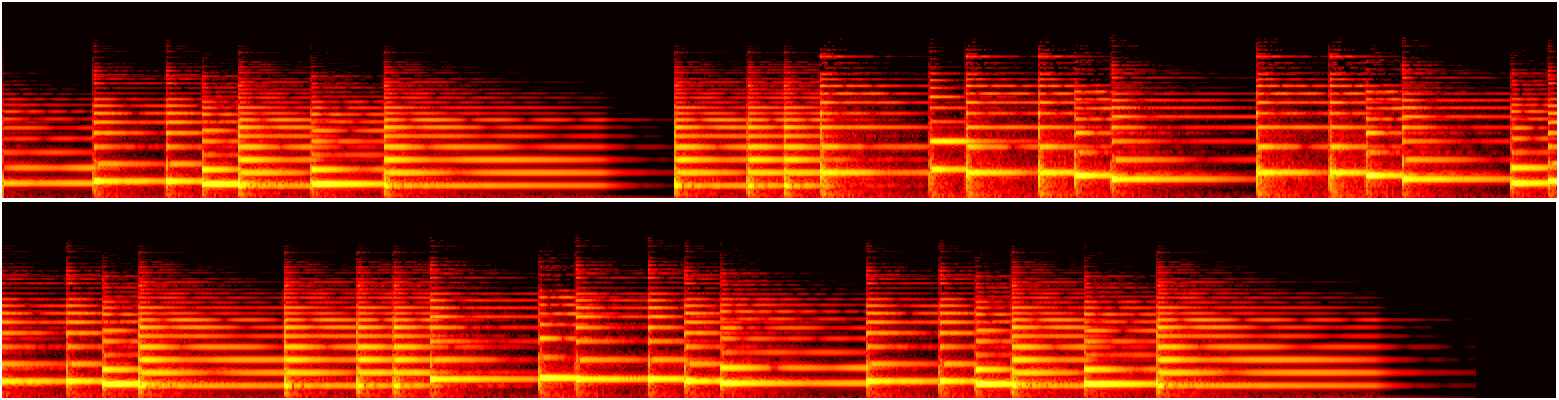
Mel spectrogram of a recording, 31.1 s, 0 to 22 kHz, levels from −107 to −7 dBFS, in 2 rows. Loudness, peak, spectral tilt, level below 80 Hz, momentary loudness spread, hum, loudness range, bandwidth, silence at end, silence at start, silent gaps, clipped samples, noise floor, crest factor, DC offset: -35 LUFS; -20 dBFS; -5.5 dB/octave; -68 dBFS; 14 LU; none; 6 LU; 7.4 kHz; 1.75 s; 0 s; none; under 0.1%; -84 dBFS; 16 dB; under 0.1%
